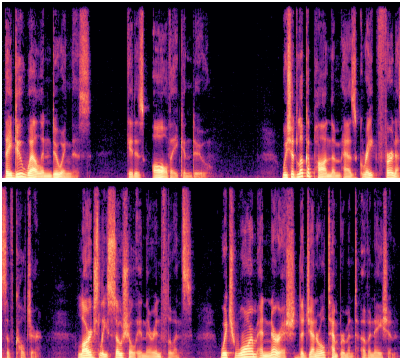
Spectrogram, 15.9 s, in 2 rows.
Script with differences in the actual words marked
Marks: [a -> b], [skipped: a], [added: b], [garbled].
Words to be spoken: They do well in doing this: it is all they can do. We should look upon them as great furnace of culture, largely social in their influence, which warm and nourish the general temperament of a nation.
They do well in doing this: it is all they can do. We should look upon them as great furnace of culture, largely social in their influence, which warm and nourish the general temperament of a nation.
